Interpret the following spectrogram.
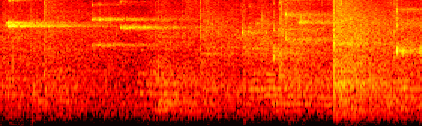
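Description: Indoor futsal play on a wooden sports-hall floor: shoes squeak briefly and repeatedly on the boards while the ball is kicked and bounces, with a couple of sharper knocks, one near the start and a louder one near the end. Players' voices call out in the hall.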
